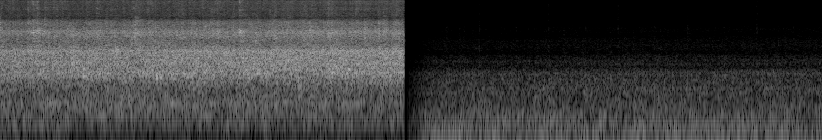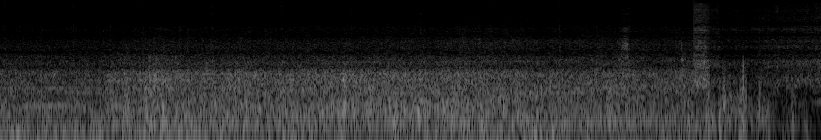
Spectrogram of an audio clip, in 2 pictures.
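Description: Heavy rain pouring down, a loud, even hiss, cut off abruptly about four seconds in. Then a low, steady rumble of a car driving through a flooded street, heard from inside the car.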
